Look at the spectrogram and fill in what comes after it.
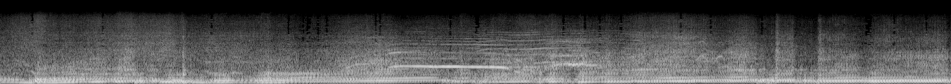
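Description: Subaru Legacy Outback's EJ22 flat-four, with unequal-length headers and the axle-back exhaust removed, revving hard as the car drifts in the snow: the pitch climbs, dips about four seconds in, then climbs again. A short high, held tone sounds about four seconds in.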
